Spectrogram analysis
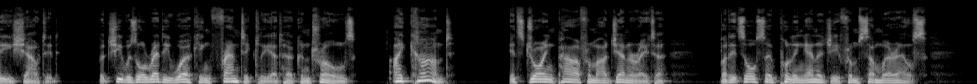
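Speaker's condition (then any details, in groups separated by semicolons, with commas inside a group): No condition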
